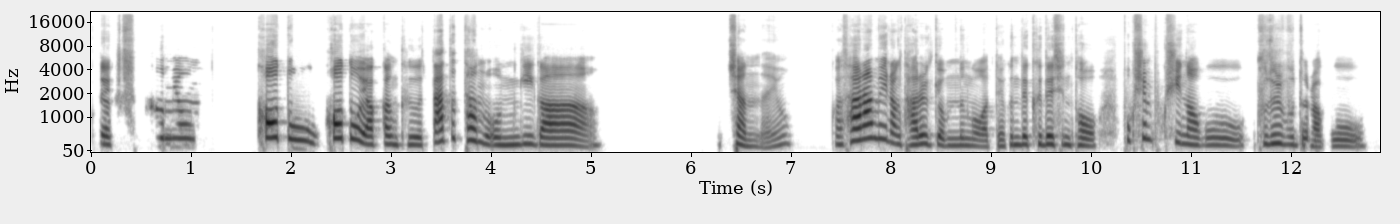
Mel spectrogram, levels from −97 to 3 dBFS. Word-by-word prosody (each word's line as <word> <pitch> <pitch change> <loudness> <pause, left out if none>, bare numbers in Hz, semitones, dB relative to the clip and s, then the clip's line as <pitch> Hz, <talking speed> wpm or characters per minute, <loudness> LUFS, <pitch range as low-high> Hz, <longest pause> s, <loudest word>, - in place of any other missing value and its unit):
근데 235 -3 -2 0.3
크면 405 -2 -6 0.6
커도, 385 - +6
커도 405 -6 +5
약간 230 0 0
그 220 -2 -5
따뜻한 340 0 +1
온기가 210 -3 -1 1.2
그렇지 240 - -4
않나요? 180 - -7 0.4
그 225 - -8
사람이랑 345 - +6
다를 220 +4 0
게 230 +2 -4
없는 200 0 -8
것 185 -2 -8
같아요. 170 +1 -8
근데 225 +3 -3
그 235 +2 -7
대신 230 -1 -1
더 200 -4 -4 0.3
폭신폭신하고 215 - -6
부들부들하고. 200 -8 -6
225 Hz, 255 characters per minute, -23 LUFS, 205-330 Hz, 1.2 s, 커도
